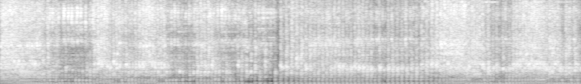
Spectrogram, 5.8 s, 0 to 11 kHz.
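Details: Street-legal go-kart engine, first start after sitting 5 years, with a new carburetor and a temporary push-mower fuel tank: rasping through repeated throttle blips, picking up and dropping back cleanly; normal running.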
